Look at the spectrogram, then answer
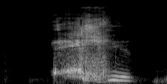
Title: Big fit with stuck sneezes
